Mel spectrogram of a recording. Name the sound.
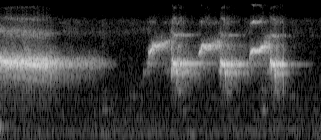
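eagle cry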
